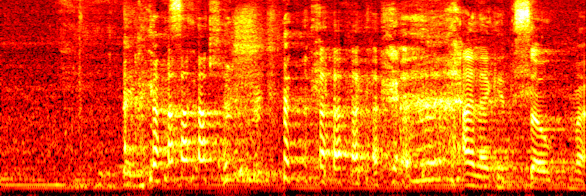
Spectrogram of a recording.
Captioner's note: laughter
